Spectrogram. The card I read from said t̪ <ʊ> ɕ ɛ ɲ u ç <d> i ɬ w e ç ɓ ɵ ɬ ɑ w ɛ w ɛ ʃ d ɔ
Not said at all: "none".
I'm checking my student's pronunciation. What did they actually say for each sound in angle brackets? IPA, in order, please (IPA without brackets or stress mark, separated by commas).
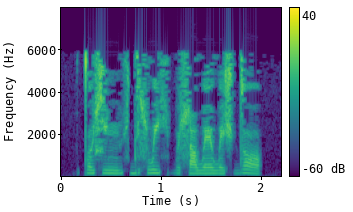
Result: ɔ, d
